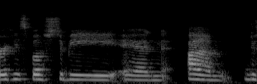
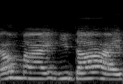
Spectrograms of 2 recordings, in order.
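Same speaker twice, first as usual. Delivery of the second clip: loud, very slow, drawn-out, freaking-out panicked crying; 3 semitones higher, 8 dB louder than usual. Speaker retelling fearing a man who didn't answer had died, acting out panicked crying. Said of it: "I'm crying. I'm freaking out".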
